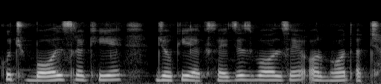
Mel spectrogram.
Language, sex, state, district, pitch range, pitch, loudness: Hindi, female, Maharashtra, Nagpur, 190-210 Hz, 200 Hz, -23 LUFS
